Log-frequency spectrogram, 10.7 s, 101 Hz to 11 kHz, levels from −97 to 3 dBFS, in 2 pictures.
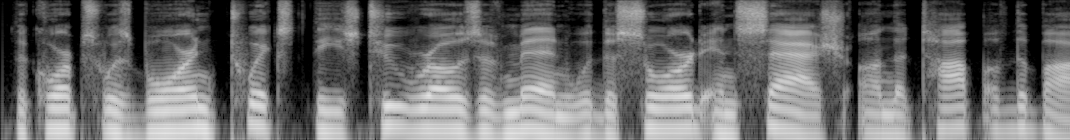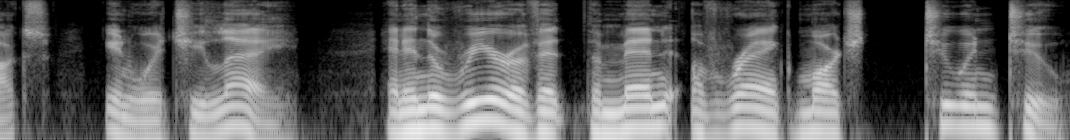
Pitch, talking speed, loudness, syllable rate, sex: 130 Hz, 220 wpm, -18 LUFS, 4.5 syllables/s, male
